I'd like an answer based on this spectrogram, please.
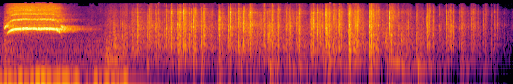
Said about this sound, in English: The rest of you, turn to your computers and begin typing when I blow the whistle.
